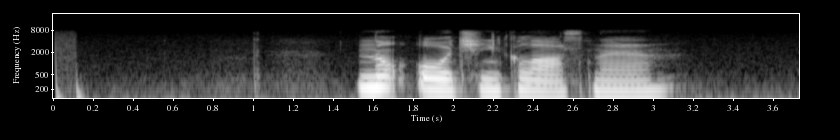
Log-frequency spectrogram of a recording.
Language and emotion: Russian, positive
